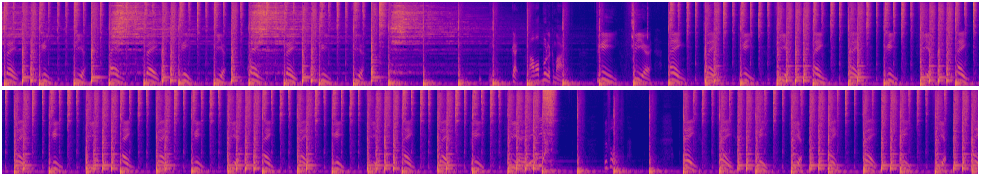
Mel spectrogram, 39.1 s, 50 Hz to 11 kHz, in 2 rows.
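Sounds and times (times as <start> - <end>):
acoustic drum kit groove: 0.0 - 39.0.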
